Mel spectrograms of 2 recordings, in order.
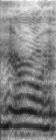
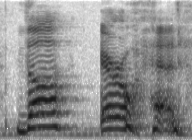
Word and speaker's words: The Arrowhead: front of it and it's did I say hero yes the arrowhead I was saying it wrong earlier it's important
